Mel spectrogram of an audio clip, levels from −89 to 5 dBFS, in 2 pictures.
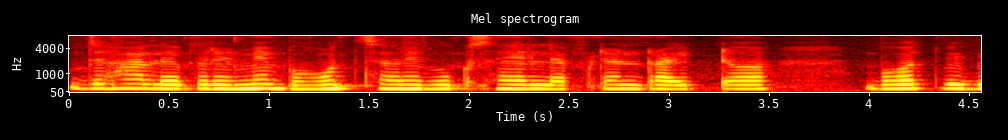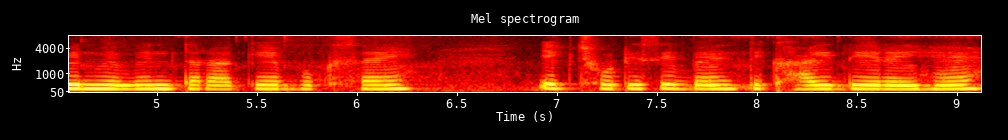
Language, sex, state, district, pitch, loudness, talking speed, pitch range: Hindi, female, Delhi, New Delhi, 215 Hz, -17 LUFS, 165 wpm, 205-220 Hz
